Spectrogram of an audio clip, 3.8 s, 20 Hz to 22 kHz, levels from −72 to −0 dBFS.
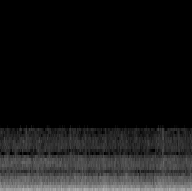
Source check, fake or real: fake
